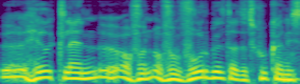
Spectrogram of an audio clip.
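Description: In a dark, mellow, somewhat breathy voice, a man speaks fairly slowly with lively intonation, the sound dry and close with no echo. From Flanders, Lokeren (East Flanders). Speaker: museum director. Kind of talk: casual interview. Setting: studio table.

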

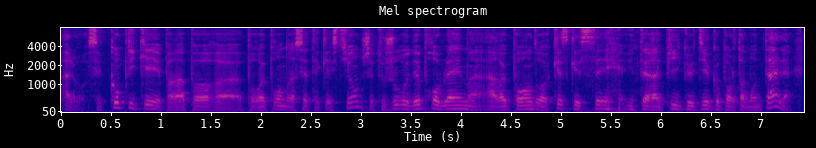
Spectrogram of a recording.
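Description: In a very clean recording with a silent background, a man talks at a fairly quick pace with hardly any pauses. His medium-pitched voice has a dark, mellow tone and lively intonation. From Italy. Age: 50s. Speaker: psychology professor and clinical psychologist. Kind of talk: interview. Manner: halting, many fillers.

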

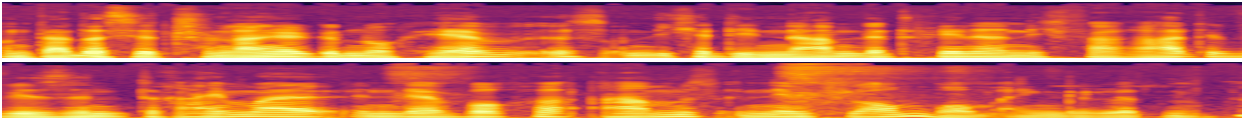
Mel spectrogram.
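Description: Talking very fast with hardly any pauses, a man speaks at a medium pitch with ordinary pitch variation. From Mecklenburg-Vorpommern, Germany. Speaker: hairdresser and color trainer. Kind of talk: casual interview. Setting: outdoors in a garden.

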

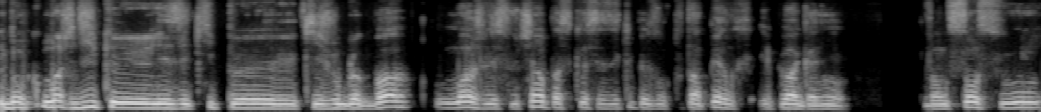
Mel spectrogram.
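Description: A man of medium pitch speaks at a moderate pace in a dark, mellow tone with fairly even intonation, on a very clean, dry, close recording with a silent background and no echo. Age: 20s. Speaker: communication student. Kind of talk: opinion monologue.

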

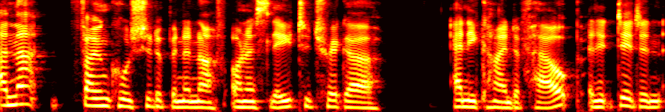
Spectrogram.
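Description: In a Yorkshire accent, a woman talks at a fairly quick pace. Her pitch is fairly low and her intonation fairly even. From northern England, North Yorkshire. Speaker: blogger and digital creator. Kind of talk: interview.

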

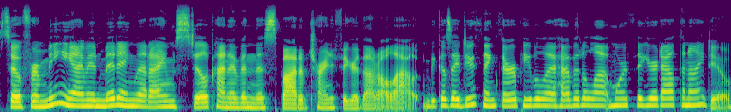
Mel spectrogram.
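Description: A woman with a fairly high voice and lively intonation races along at a very fast pace with hardly any pauses, in a very clean recording with a silent background. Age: 20s. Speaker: podcast host. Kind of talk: casual monologue.

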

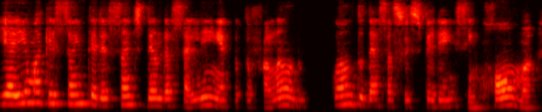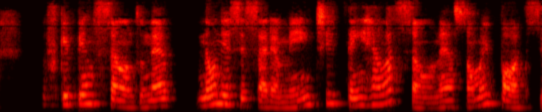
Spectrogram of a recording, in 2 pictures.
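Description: A woman speaks at medium pitch and a moderate pace, sounding somewhat breathy. Her intonation is lively, with big swings in loudness. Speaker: panelist. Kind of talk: online panel discussion. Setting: video call.

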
